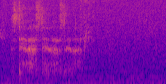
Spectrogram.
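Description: A person whispering faintly, for about a second.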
